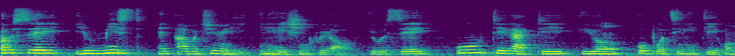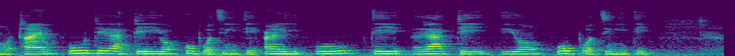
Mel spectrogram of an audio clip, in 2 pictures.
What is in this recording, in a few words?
You missed an opportunity in Haitian Creole Ou te rate yon opotinite pronunciation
